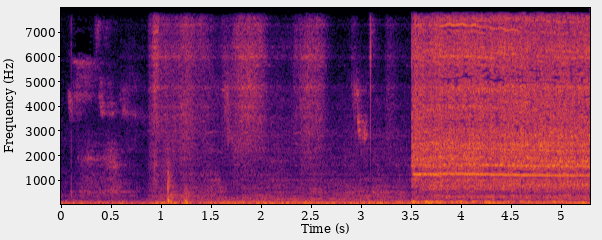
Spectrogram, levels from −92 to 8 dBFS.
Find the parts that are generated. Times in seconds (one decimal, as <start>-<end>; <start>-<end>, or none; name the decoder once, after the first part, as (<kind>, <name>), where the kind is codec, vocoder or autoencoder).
0.6-3.8 (codec, SNAC)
